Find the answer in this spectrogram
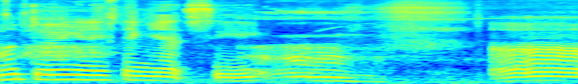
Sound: grunting

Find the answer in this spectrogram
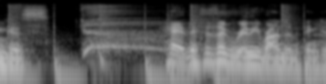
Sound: gasps

